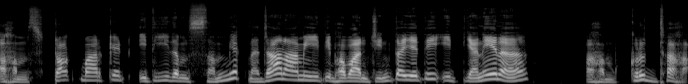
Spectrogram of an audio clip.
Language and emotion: Sanskrit, angry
